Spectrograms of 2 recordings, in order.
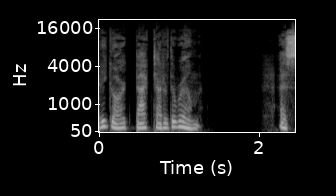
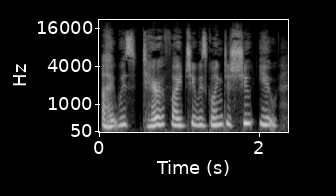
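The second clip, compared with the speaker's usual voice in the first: higher, louder, tearful outburst; crying; 5 semitones higher, 8 dB louder than usual. A narrator's reading. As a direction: let the fear spill out through tears. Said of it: "but I started crying instead".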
